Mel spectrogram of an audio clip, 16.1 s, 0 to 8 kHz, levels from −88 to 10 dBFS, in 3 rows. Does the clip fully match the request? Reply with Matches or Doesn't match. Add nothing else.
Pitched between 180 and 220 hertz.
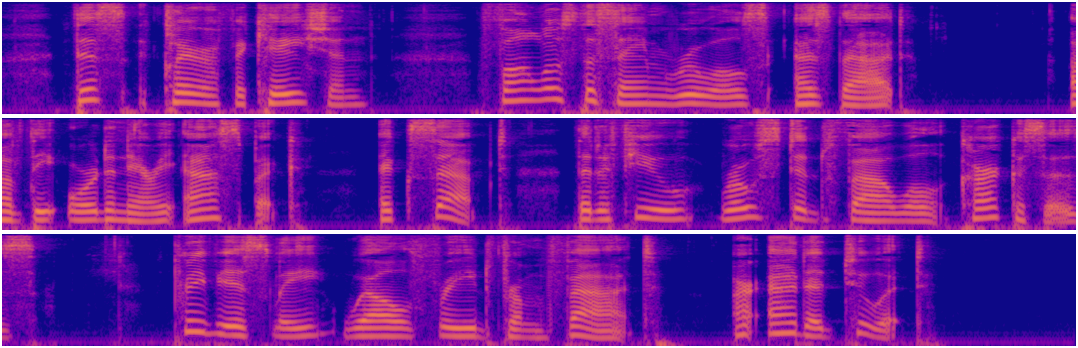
Matches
